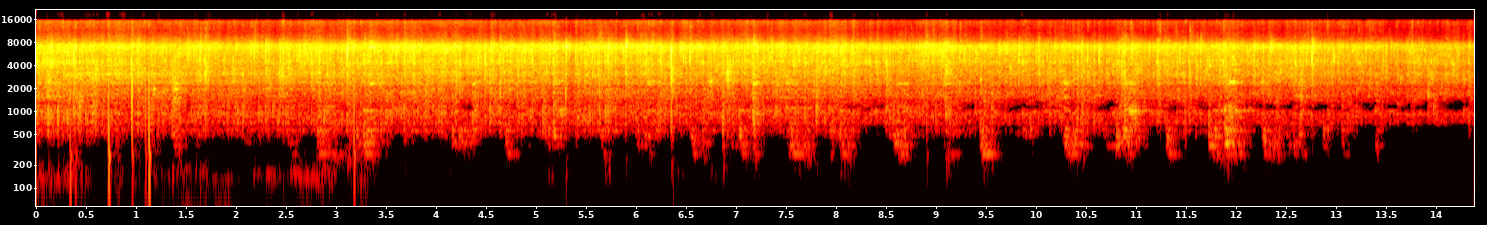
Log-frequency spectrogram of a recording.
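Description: Small shallots sizzle steadily in hot oil with garlic already browned in the pan, a continuous close frying crackle with faint stirring, cooking toward a fish curry; no one speaks.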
